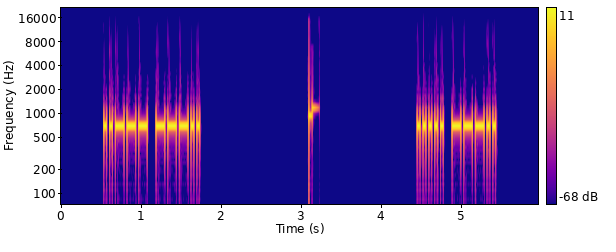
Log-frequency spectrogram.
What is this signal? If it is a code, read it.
Morse code, heard as a keyed tone, about 30 wpm, 700 Hz. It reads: 28 58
